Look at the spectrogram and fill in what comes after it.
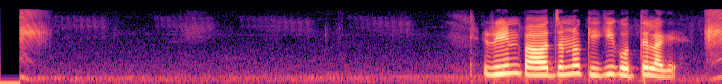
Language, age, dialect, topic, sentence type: Bengali, <18, Rajbangshi, banking, question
